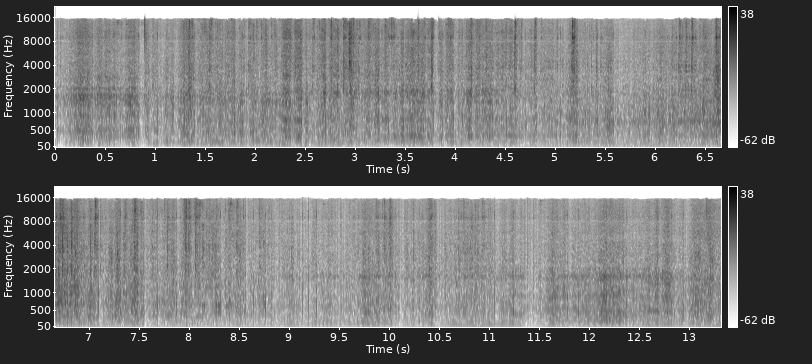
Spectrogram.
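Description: Car engine heard from inside the cabin, its revs rising and falling as the car slides and drifts over an ice track. A dense scatter of short clicks and knocks runs under it, with the revs climbing near the end.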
